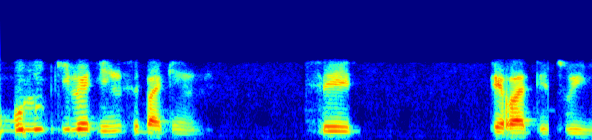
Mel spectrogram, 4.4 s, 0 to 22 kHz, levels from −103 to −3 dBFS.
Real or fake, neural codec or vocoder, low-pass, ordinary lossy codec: fake; codec, 44.1 kHz, 7.8 kbps, DAC; 3.6 kHz; Opus, 24 kbps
